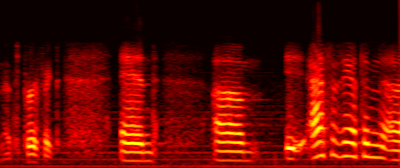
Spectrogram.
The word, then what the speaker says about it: astaxanthin: middle of it it's X is pronounced as a Z so it's astaxanthin that's perfect and astaxanthin like I mentioned earlier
